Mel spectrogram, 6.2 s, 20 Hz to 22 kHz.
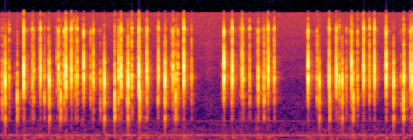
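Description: A mint-green Cyberboard R3 mechanical keyboard with a metal case and plastic keycaps is typed on with the fingertips in a steady run of about 40 quick taps. Each keystroke is a short, bright, dry click that dies away almost at once, with two brief pauses in the typing near the middle of the clip.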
